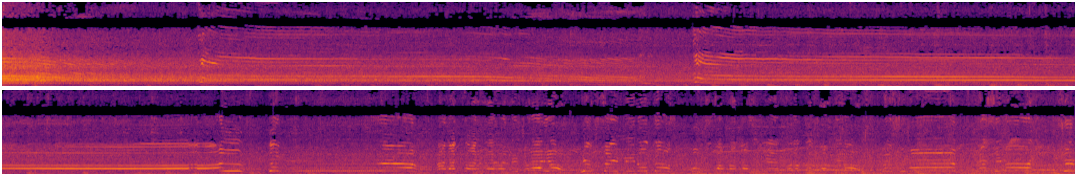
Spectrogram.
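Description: Stadium crowd roaring at a goal, with a football commentator's drawn-out "gol" shout held twice for several seconds each, high-pitched and sliding down at the end, followed by excited shouting over the crowd.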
